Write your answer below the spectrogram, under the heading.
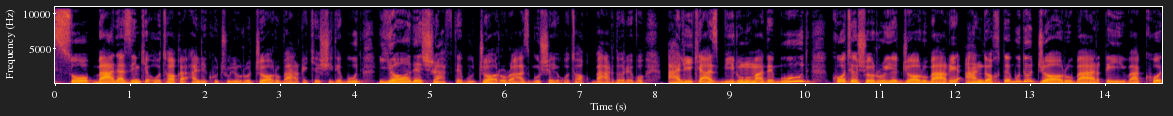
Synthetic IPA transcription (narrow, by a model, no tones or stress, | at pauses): sobbæd̪æzincʰe̞̰ʔot̪ʰɒːɣe̞ʔæliːkʰut͡ʃʰuluːɾod͡ʒɒːɾubæɾɡiːcʰe̞ʃiːd̪e̞buːd̪jɒːd̪e̞ʃræft̪e̞buːd̪̚d͡ʒɒːɾuɾɔæzɡuːʃe̞je̞ʔot̪ʰɒːɣbæɾd̪ɒːɾe̞voʔæliːcʰe̞æzbiːɾunuːmæd̪e̞buːd̪kʰot̪ʰe̞ʃoruːje̞d͡ʒɒːɾubæɾɣiːʔænd̪ɒːxt̪e̞buːd̪o̞d͡ʒɒːɾubæɾɢiːvækʰo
